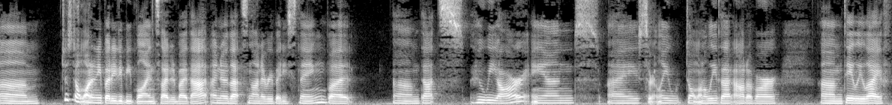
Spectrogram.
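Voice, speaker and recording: A woman with an American accent speaks at a moderate pace in a fairly low voice. Her pitch varies in an ordinary way on a very clean recording with a silent background. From US South, Jacksonville, Florida. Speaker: podcast host, mother. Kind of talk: casual monologue. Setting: home, at computer.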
